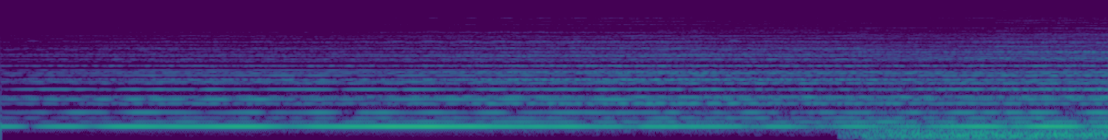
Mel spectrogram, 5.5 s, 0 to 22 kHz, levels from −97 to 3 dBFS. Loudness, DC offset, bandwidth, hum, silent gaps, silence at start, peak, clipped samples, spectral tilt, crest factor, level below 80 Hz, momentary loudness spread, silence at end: -43 LUFS; under 0.1%; 10 kHz; none; none; 0 s; -28 dBFS; under 0.1%; -6 dB/octave; 14 dB; -66 dBFS; 9 LU; 0 s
